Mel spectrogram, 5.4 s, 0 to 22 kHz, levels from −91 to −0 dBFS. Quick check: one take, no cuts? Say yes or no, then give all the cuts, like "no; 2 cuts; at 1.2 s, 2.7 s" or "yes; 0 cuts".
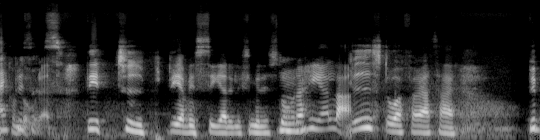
no; 1 cut; at 3.5 s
